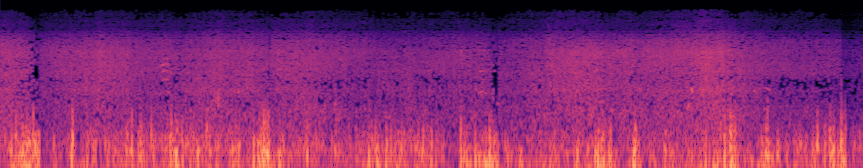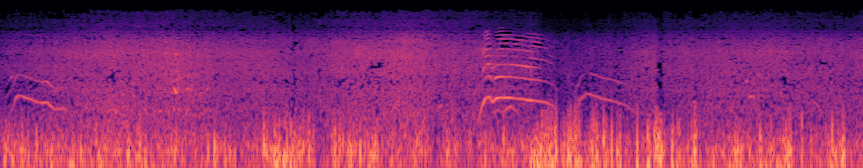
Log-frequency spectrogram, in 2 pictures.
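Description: Small waves breaking and washing up a sandy shore, the surf hiss swelling and easing every several seconds, with wind buffeting the microphone.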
